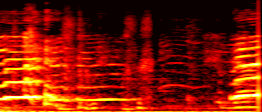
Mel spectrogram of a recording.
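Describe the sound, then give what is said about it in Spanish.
Loud wailing and sobbing from a voice, with a long drawn-out cry at the start, shakier whimpering sobs in the middle, and another sustained wail rising at the end. “Ya están llorando, que es el último programa del año. Entonces, escuchen los llantos.”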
